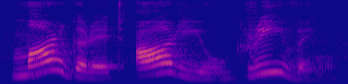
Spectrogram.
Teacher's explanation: So we have 3 stresses on, one is on mar, one is on r, and one is on gree. All right. In Margaret you have 3 syllables, so you get this as stress, unstress, unstress.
